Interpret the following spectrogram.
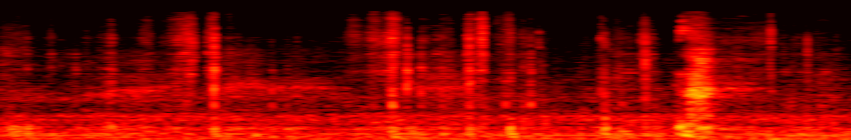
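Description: Scattered plastic clicks and creaks as a suction-cup phone mount is tugged at on a car windshield, its sticky pad holding fast.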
